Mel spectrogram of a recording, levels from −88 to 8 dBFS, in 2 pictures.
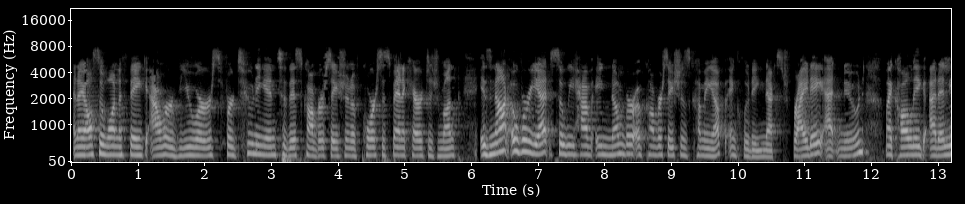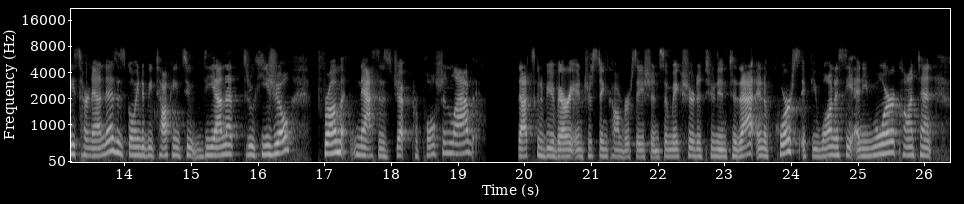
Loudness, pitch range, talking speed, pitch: -30 LUFS, 190-225 Hz, 180 wpm, 210 Hz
